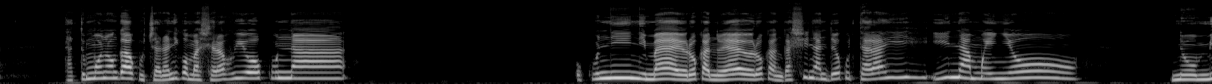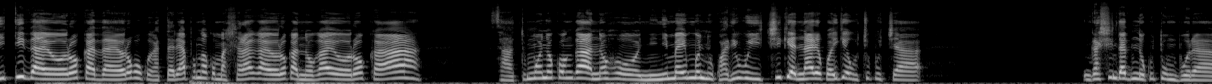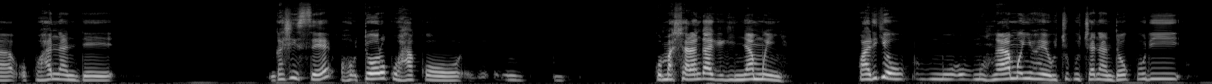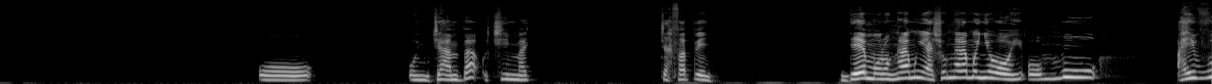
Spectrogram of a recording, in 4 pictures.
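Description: Nothing stood out as a technical fault on listening to this speech recording.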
